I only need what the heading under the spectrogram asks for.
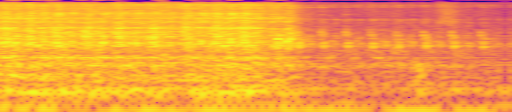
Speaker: perfect example when you don't spin the bowl backwards that knife goes in and hits some of those shavings and then just won't cut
